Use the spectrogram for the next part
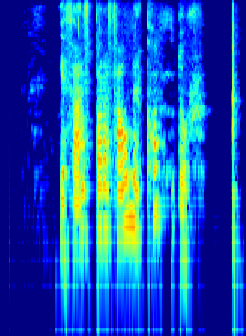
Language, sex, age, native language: Icelandic, female, 30-39, Icelandic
